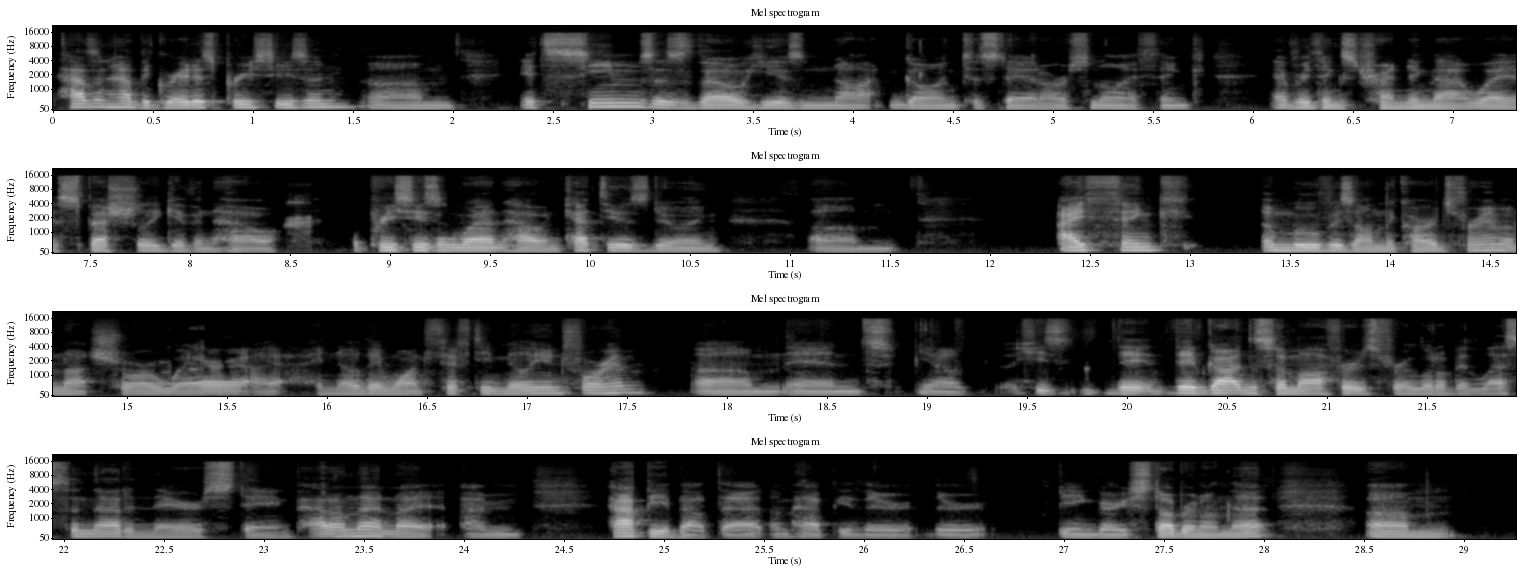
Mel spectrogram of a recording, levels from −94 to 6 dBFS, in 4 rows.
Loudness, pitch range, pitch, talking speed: -27 LUFS, 120-140 Hz, 125 Hz, 200 wpm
